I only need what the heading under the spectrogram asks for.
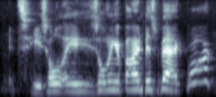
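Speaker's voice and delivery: lightly squawked parrot tattling on the magician, rising high; a hint of a squawky tattletale bird. Parrot in the story spoiling the magic trick, high squawky. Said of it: "he had a pet parrot".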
